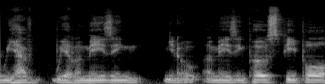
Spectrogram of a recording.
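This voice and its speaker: With an American accent, a man speaks in a relaxed tone, fairly low in pitch and monotone, flat in intonation. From South Texas. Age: 40s. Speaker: cinematographer. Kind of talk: casual interview chat. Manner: relaxed, laid-back.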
